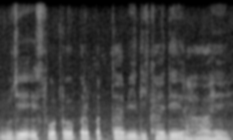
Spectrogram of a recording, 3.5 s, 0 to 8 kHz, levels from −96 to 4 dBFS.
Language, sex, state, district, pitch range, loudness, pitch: Hindi, female, Arunachal Pradesh, Lower Dibang Valley, 110-120 Hz, -17 LUFS, 115 Hz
